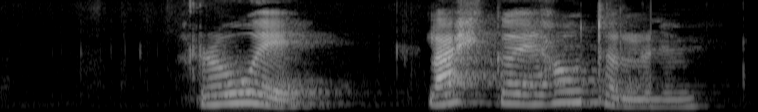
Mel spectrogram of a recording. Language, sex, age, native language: Icelandic, male, 12, Icelandic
